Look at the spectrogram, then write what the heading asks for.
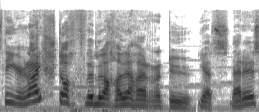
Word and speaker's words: Reichstag: there is that oh dear lord it's the reichstag yes that is how you pronounce it and it is also an awesome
